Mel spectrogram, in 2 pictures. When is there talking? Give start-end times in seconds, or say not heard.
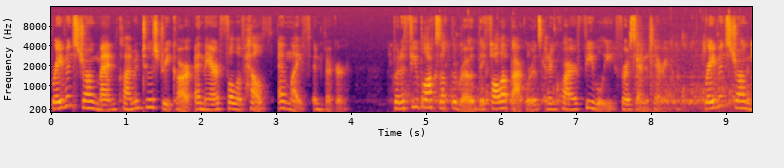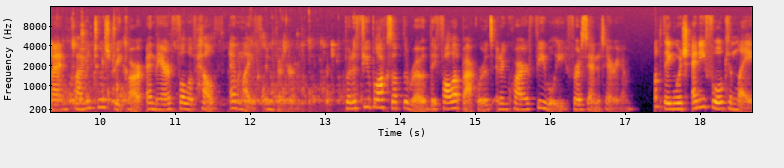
0.0-4.0, 4.5-12.7, 13.2-18.6.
